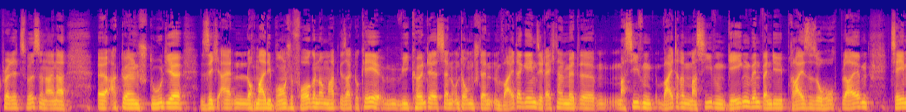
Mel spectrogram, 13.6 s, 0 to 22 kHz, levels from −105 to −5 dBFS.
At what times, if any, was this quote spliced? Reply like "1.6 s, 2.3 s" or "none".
none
